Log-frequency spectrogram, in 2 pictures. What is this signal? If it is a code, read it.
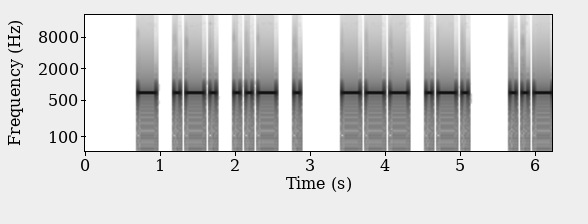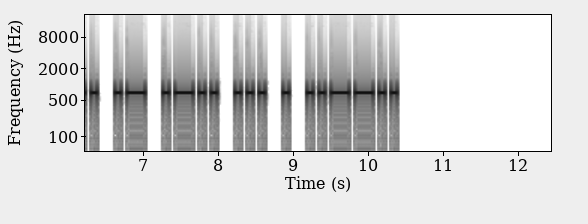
Morse code, heard as a keyed tone, about 15 wpm, 700 Hz. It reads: TRUE OR FALSE?
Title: Sentences from Top 1600 Words 15wpm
